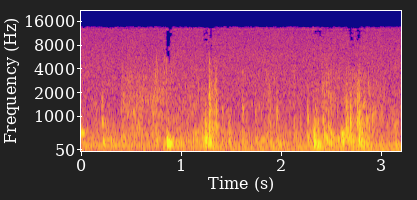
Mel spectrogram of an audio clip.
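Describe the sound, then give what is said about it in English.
Oars rowing a boat produce a few soft, irregularly spaced splashing strokes over a constant low rumble of moving air and water. “I love the sound of the oars. It just goes on and on.”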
